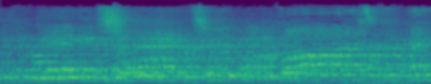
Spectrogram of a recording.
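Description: A choir singing, with long held notes and the hiss of sung consonants every second or so.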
